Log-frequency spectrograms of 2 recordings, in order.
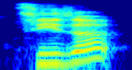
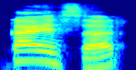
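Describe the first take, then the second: First: The word is pronounced the English way. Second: The word is pronounced the Latin way. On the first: "So Caesar in English" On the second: "but Caesar"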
